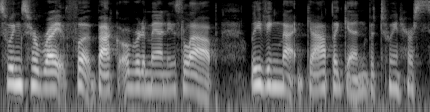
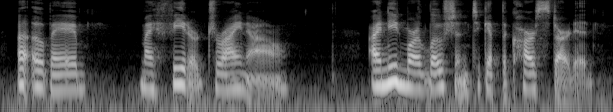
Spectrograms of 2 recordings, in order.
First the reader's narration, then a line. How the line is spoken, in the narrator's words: says, first in a sexy voice, but with a commanding tone at the end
